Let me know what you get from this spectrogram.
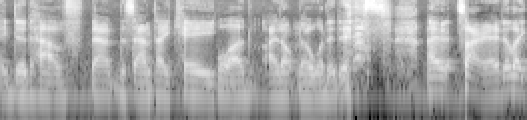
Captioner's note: laughs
